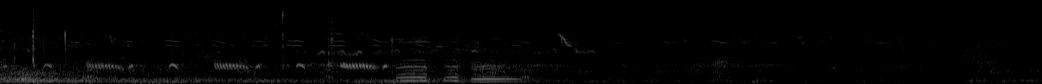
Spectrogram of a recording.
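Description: Meerkat pups making short high peeping and chirping calls while feeding, faint and repeated through the first half, then fading away after about six seconds.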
